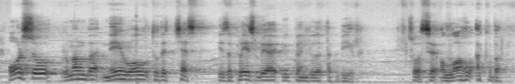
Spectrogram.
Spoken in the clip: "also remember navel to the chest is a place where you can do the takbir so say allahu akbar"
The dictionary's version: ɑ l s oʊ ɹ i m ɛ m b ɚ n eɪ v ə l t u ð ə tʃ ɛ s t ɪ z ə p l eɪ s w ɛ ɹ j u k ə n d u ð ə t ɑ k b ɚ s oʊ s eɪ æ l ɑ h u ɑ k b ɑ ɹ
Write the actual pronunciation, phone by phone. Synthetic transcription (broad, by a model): ɑ l s oʊ ɹ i m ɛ m b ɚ n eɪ w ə l t u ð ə tʃ ɛ s t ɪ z ə p l eɪ s w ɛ j u k ə n d u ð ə t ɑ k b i s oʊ s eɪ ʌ l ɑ h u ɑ k b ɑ ɹ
